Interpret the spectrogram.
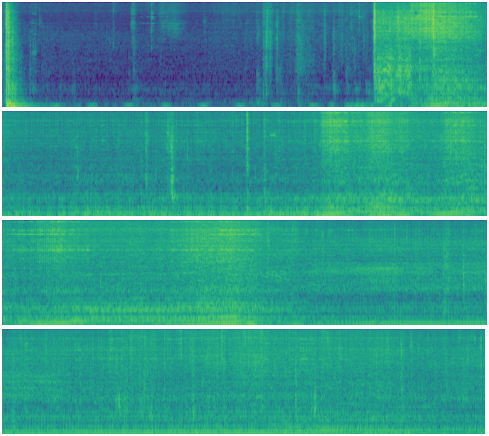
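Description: A car door shuts with a sharp thump. About five seconds later the Renault Logan's engine starts, revs up and down several times, then settles to a steadier run as the car pulls away.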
